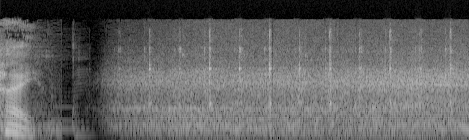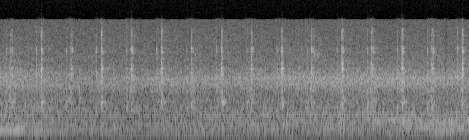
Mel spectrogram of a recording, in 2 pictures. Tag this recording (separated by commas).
Speech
